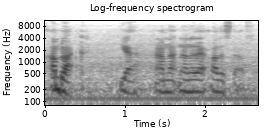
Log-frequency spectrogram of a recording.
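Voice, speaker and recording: A woman's voice: on the low side, level tone, moderate pace, fairly bright tone, slight background noise, low-quality recording. A woman from the United States chatting casually into her phone camera as a vlogger, rambling and restarting often.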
